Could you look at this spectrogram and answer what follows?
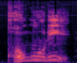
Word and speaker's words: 고구려: 국호를 고려라고 했다고 합니다 고구려를 고구리 고리라고 고리 고구리 이렇게 발했다고 하는데 고구려이던 고이든 특별히 분해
